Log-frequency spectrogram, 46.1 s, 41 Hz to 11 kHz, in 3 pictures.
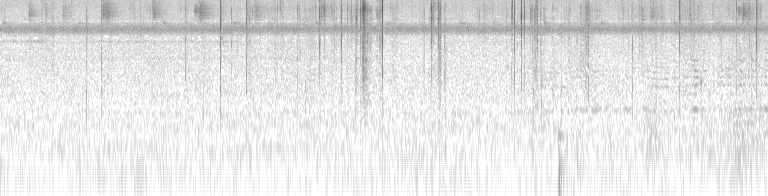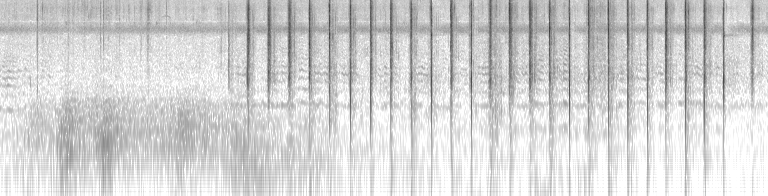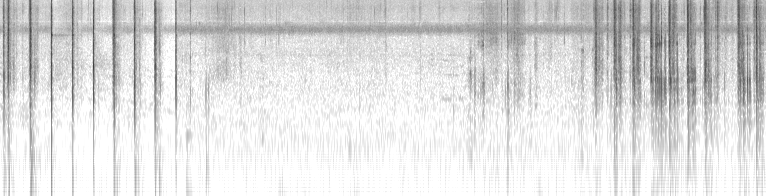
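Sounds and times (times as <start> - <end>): insects buzzing: 0.0 - 46.0
pestle pounding in stone mortar: 19.9 - 34.0, 42.6 - 46.0.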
